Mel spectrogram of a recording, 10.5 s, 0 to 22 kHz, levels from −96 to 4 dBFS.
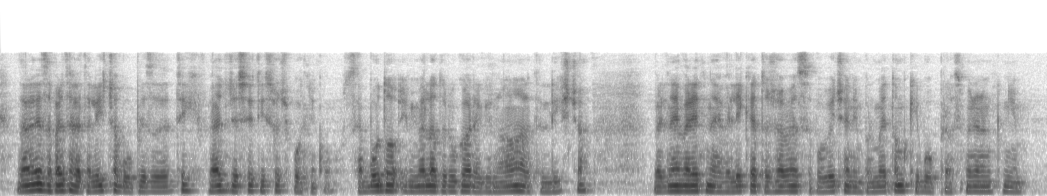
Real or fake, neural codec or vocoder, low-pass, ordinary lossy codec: real; none; 7.2 kHz; MP3, 64 kbps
